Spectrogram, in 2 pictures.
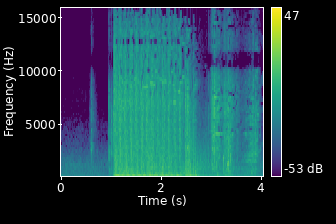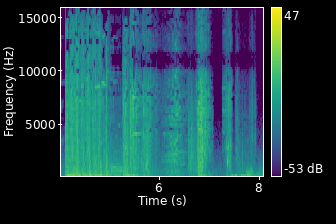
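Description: A heavy machine gun fires in rapid, loud bursts.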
